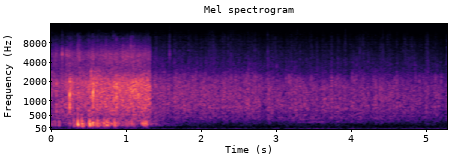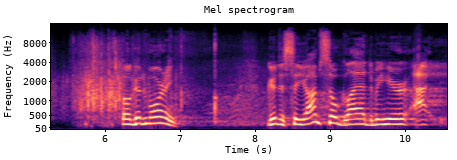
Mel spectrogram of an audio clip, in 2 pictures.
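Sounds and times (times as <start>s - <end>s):
church congregation applauding to welcome a speaker: 0.0s - 7.0s
speech: 6.2s - 7.0s, 8.2s - 10.5s.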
